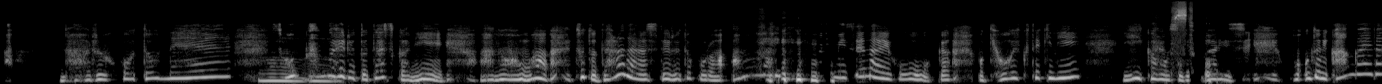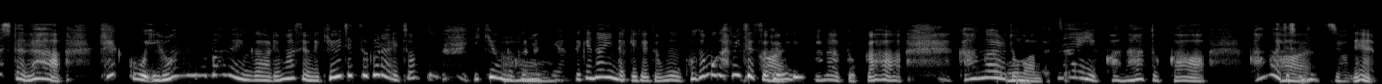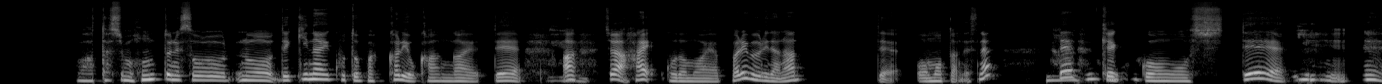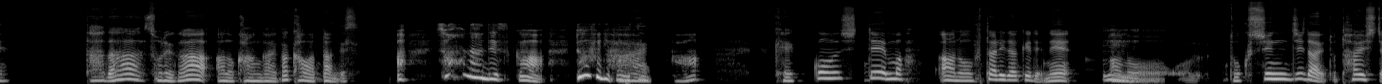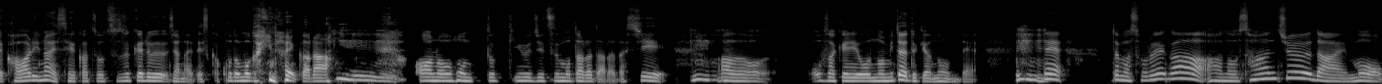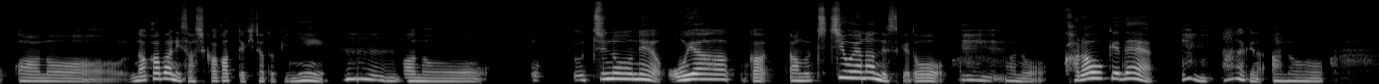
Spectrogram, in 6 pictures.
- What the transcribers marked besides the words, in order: unintelligible speech; laugh; laughing while speaking: "そう"; laughing while speaking: "見て"; other background noise; unintelligible speech; laughing while speaking: "子供がいないから"
- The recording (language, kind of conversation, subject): Japanese, podcast, 子どもを持つか迷ったとき、どう考えた？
